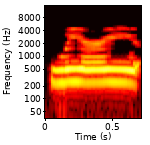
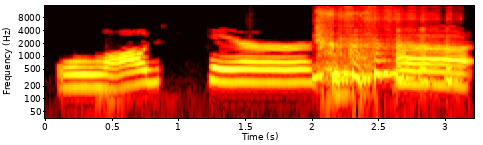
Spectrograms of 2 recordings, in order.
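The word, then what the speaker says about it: Laoghaire: known as leg hair, is how anyone who like read her name before they ever like find out how to pronounce it, it's spelled like Laughaire, and so you read it and you're like, log hair, and then you just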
